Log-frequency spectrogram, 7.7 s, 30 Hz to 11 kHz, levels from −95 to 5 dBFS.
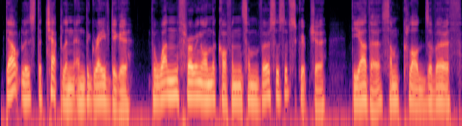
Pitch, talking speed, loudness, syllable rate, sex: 105 Hz, 165 wpm, -18 LUFS, 5.0 syllables/s, male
